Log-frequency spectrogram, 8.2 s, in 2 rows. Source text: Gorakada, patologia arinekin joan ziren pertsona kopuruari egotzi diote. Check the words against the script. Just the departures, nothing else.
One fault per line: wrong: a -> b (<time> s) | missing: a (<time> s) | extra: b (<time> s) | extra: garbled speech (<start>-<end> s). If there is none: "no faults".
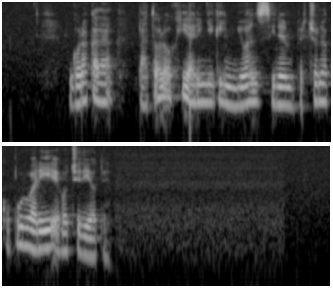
no faults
